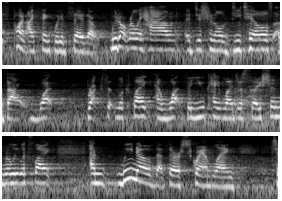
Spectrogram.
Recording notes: This live episode of the Global Medical Device Podcast was recorded at the Greenlight Guru True Quality Roadshow in Houston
